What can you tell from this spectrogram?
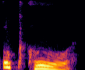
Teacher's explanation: with this U ending, a vowel that copies the vowel of the root, is very Cholan.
